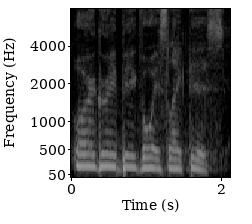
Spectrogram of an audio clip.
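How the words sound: It is said in a big, deep voice.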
